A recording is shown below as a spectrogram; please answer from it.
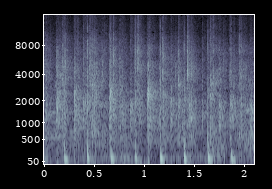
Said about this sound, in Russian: Встречайте, искупайте в овации.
